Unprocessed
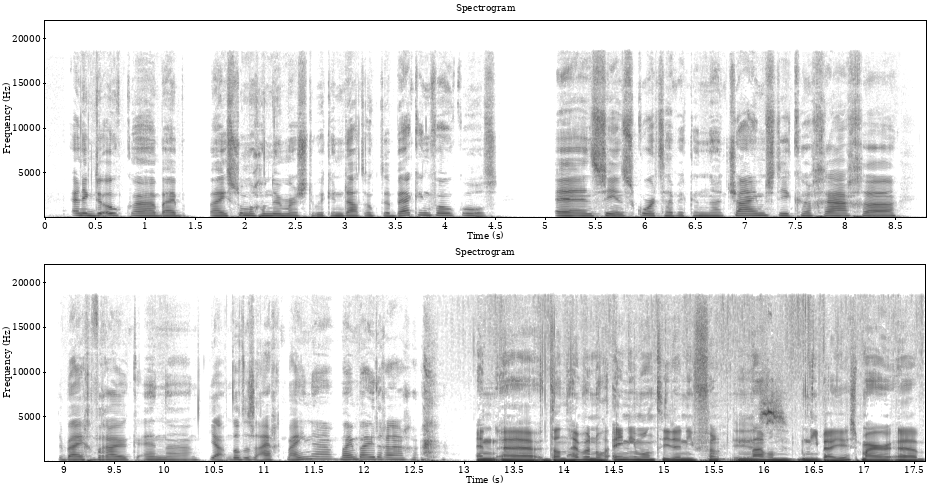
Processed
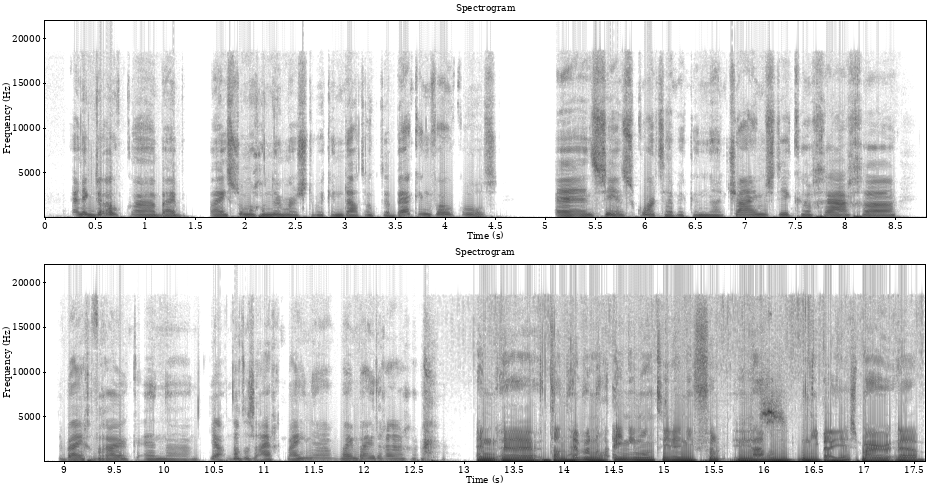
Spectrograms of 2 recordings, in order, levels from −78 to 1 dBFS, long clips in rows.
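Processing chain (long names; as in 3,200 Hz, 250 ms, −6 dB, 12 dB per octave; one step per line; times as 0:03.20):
sub-harmonics by changed cycles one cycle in 3, inverted
level +2.5 dB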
